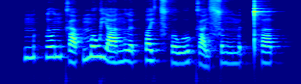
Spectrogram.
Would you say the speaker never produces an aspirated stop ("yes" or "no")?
no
